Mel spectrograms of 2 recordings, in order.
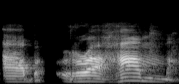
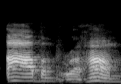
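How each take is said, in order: First: The stress falls on the last syllable. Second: The stress falls before the last syllable. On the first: The speaker calls it right. "you say Abraham" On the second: The speaker calls it wrong.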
